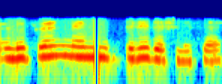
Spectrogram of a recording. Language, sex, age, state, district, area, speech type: Tamil, female, 30-45, Tamil Nadu, Viluppuram, rural, conversation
